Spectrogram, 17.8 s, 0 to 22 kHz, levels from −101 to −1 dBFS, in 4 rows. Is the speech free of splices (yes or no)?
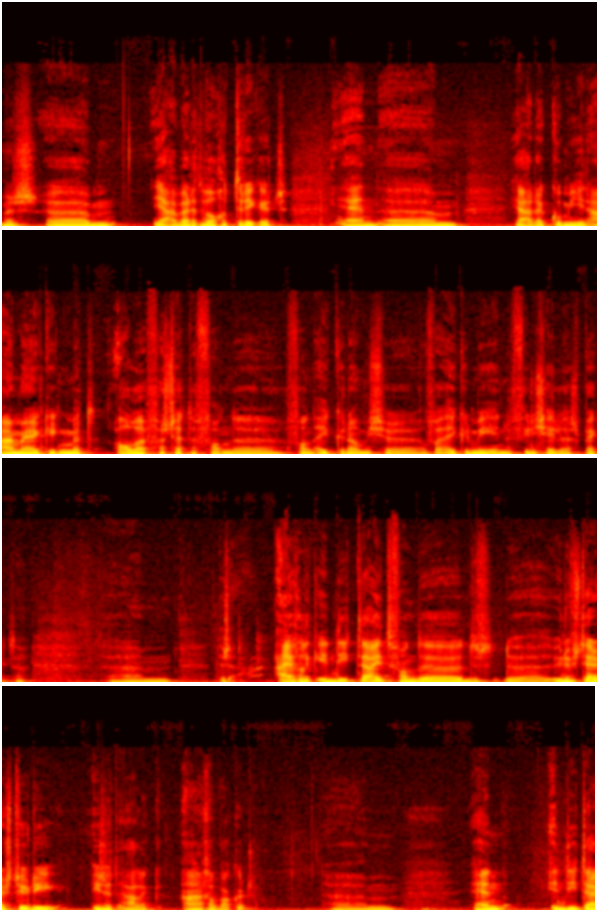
no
